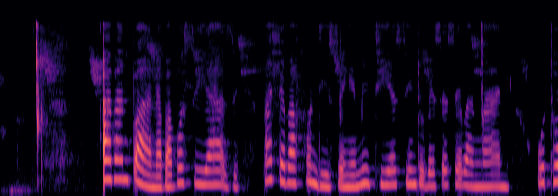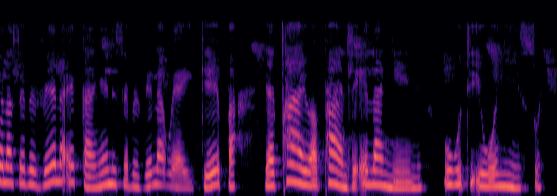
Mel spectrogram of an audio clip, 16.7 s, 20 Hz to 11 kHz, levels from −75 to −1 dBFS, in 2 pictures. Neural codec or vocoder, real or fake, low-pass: none; real; 7.2 kHz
